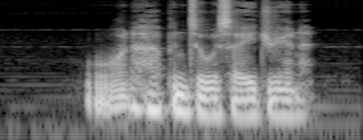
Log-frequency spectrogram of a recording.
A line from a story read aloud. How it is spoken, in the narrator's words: He mumbled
